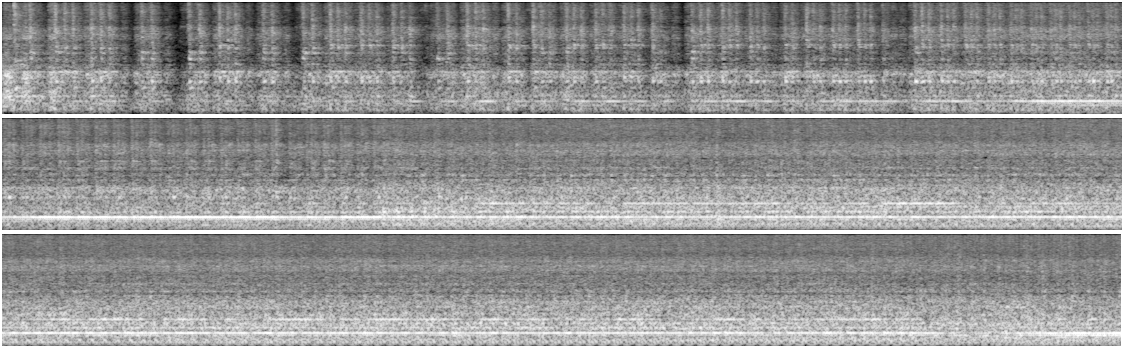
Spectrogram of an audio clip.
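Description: Ford Model T four-cylinder side-valve engine running, first at a slow uneven clatter, then about seven seconds in speeding up and holding a steady, faster run. It is held up at speed with the headlights on so that the generator's third brush can be set to the proper charging rate.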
